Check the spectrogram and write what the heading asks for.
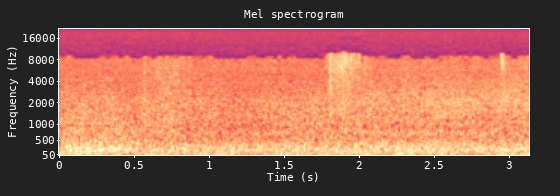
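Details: Constant wind buffeting the microphone with a low roar, and no animal sounds.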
